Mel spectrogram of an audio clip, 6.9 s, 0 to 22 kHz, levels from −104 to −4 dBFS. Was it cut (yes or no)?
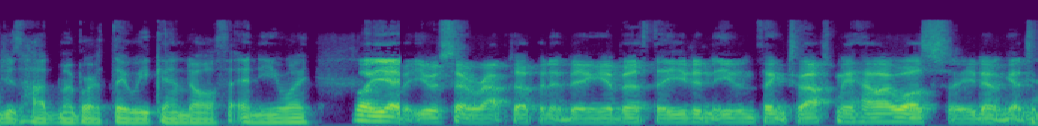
yes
